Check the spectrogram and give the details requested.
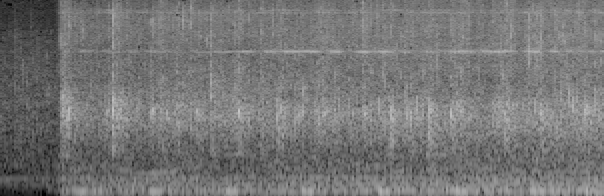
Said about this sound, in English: Praise the Lord. You clap like you're in a local government.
